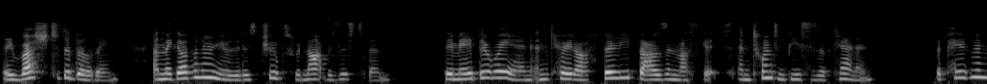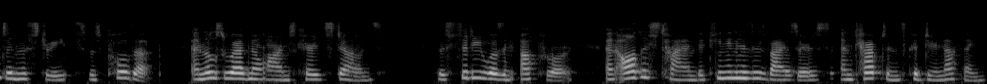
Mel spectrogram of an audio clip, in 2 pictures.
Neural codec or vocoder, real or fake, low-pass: codec, 16 kHz in and 24 kHz out, 1.1 kbps, FireRedTTS-2 codec; fake; 7.2 kHz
